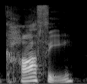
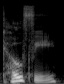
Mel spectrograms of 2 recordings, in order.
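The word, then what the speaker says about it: Ko-fi: Uh, if you'd like to support the show, uh, have a page on coffee or as wrestling fans might instinctually pronounce it, Kofi. Uh, that's K O F I, K O dash fi dot com slash the next pillar AEW.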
